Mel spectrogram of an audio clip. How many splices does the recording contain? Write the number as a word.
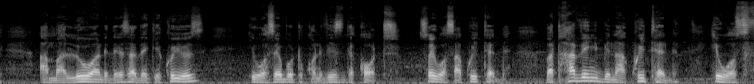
zero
